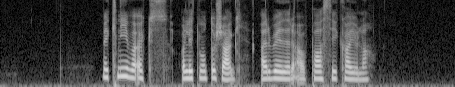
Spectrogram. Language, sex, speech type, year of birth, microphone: Norwegian, female, read, 1991, Sennheiser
